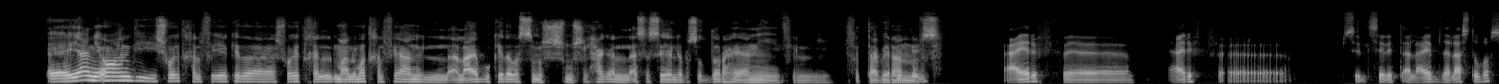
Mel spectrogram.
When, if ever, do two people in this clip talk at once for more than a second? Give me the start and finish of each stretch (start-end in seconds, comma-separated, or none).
none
